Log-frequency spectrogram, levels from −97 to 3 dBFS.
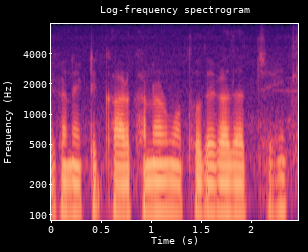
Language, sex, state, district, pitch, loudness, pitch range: Bengali, male, Tripura, Unakoti, 100 Hz, -17 LUFS, 100-105 Hz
